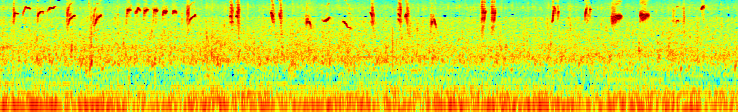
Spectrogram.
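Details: A sunbird (kolibri ninja) used as a training recording for other songbirds gives a quick run of very high, thin chirps and short sweeping notes, densely packed, with faint background hiss.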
